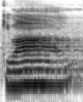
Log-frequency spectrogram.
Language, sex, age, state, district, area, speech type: Goan Konkani, male, 30-45, Goa, Ponda, rural, spontaneous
